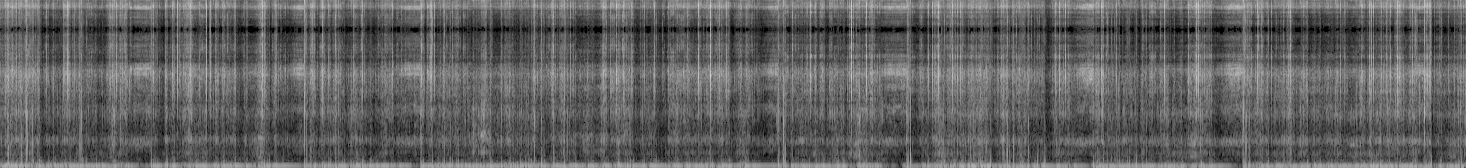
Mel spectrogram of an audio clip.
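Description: Mountain bike descending a rough dirt and gravel trail at speed: wind rumbling on the action camera's microphone, with tyres crunching over the dirt and repeated rattles and knocks as the bike and camera mount jolt over bumps.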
